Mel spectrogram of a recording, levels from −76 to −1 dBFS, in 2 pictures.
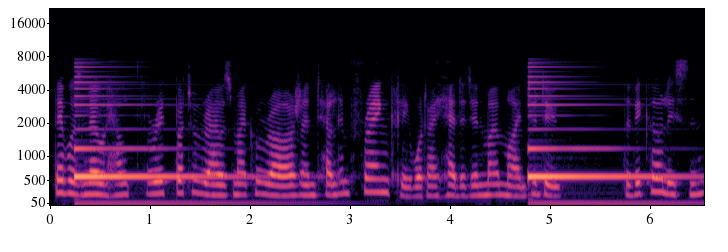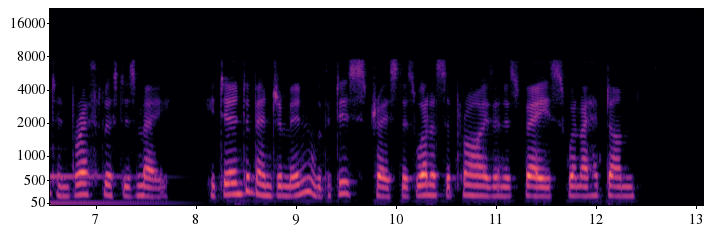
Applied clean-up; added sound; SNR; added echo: none; Acoustic guitar; -4 dB; none.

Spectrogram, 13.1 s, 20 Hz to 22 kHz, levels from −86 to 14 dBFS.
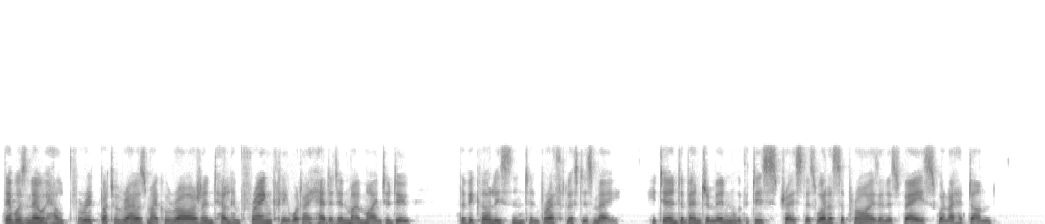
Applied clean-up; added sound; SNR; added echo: none; none; none; none.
